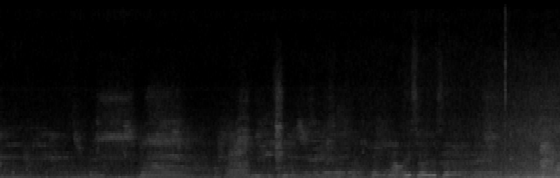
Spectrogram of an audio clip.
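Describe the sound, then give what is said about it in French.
The Iguazu Falls in Iguaçu National Park, on the Brazilian side, surrounded by jungle, roar steadily and continuously in the background, a dense rushing wash of water, while voices talk over it. “Donc en fond, vous pouvez entendre le bruit des chutes d'Iguasso, donc des cascades, dans le parc national d'Iguaçu, du côté brésilien.”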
